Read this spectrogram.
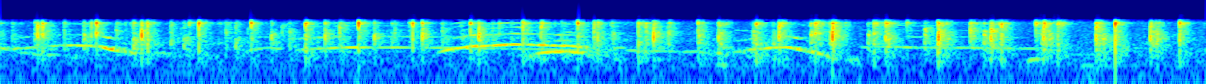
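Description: A woman laughs and cheers excitedly nearby.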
